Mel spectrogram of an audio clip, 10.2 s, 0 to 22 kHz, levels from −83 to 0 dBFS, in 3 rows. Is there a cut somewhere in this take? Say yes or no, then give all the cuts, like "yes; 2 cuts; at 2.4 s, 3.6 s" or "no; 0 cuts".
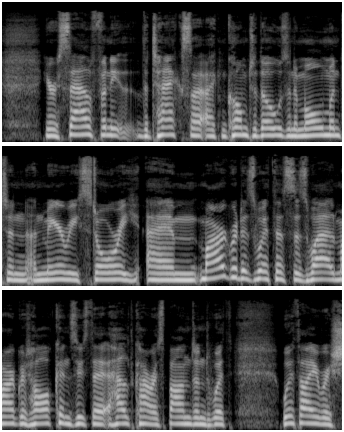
no; 0 cuts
